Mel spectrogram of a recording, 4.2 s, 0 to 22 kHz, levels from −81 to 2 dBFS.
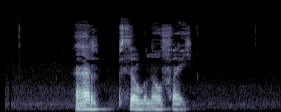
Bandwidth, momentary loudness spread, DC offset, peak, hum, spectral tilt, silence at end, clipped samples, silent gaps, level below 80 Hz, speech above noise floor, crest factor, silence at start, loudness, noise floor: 11.5 kHz; 15 LU; under 0.1%; -2 dBFS; none; -5.5 dB/octave; 1.35 s; under 0.1%; none; -62 dBFS; 40 dB; 22 dB; 1.15 s; -21 LUFS; -60 dBFS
